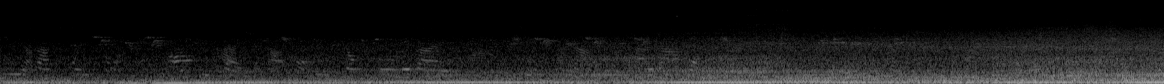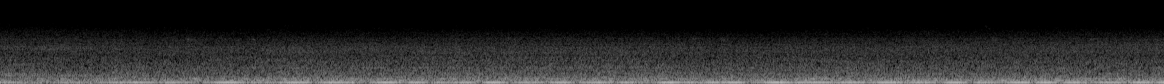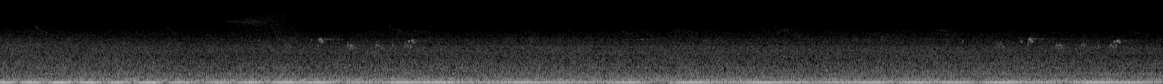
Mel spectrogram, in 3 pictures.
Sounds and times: Traffic Sound 4.5 - 16.6
Birdsong 26.2 - 34.9

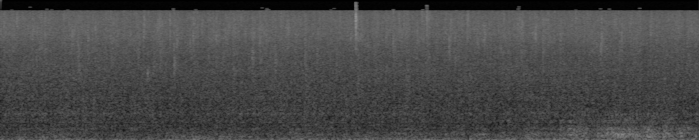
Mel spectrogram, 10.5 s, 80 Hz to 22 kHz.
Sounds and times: rain 0.0 - 10.4
Thunder 8.5 - 10.4

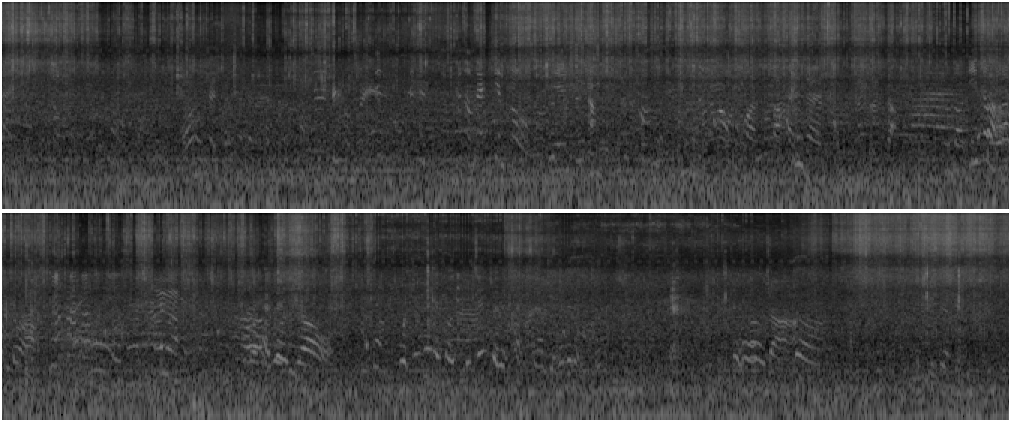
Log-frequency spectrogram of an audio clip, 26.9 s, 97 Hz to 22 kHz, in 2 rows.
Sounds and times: Bicycle sound 0.0 - 26.8
Traffic Sound 5.1 - 26.8

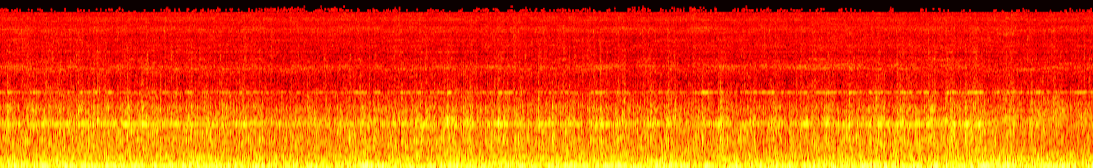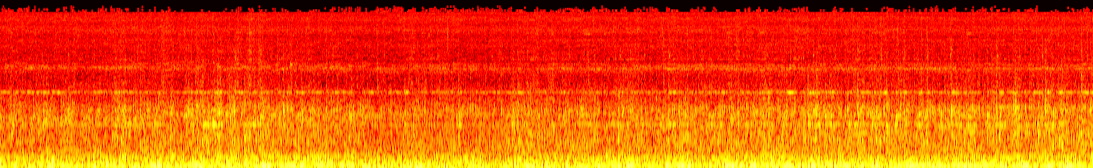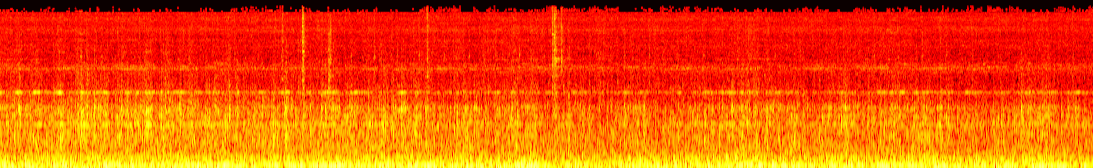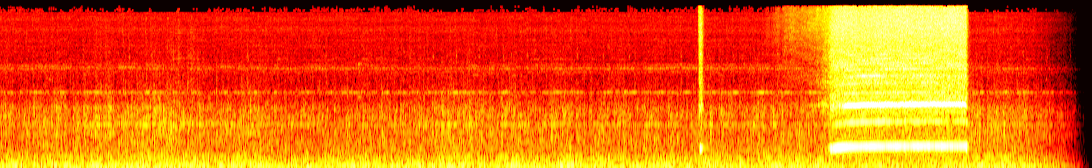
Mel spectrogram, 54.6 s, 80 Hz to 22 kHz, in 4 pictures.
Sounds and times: Travelling in a 1930s steam engine 0.0 - 54.4
hiss of the steam 50.7 - 53.1
steam whistle sounds 50.7 - 53.1

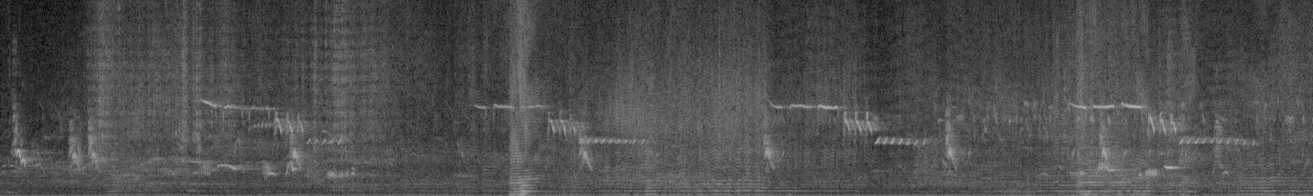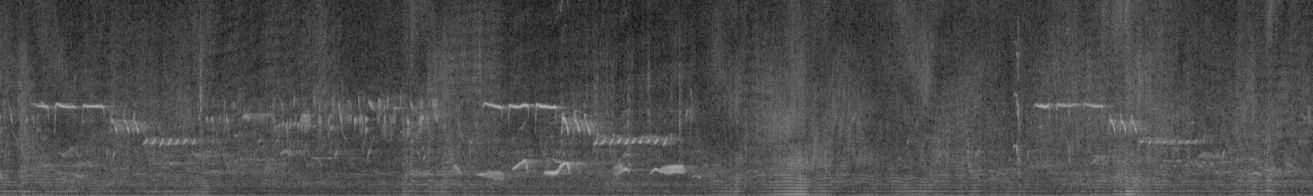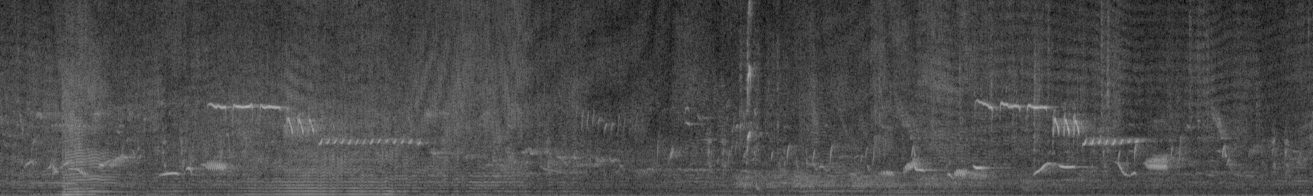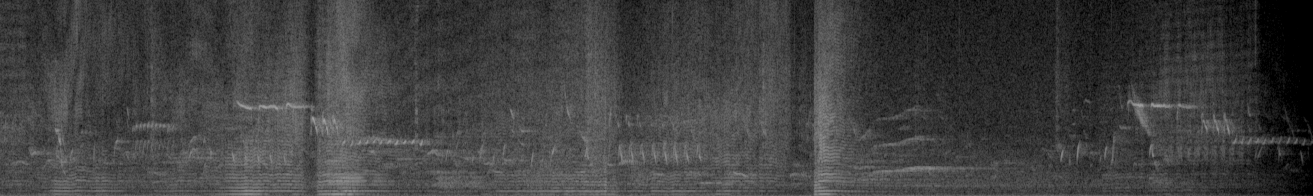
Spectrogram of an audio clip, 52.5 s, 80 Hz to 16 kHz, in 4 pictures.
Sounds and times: bees gathering at a water container 0.9 - 8.6
bees gathering at a water container 9.3 - 32.4
bees gathering at a water container 37.7 - 48.3

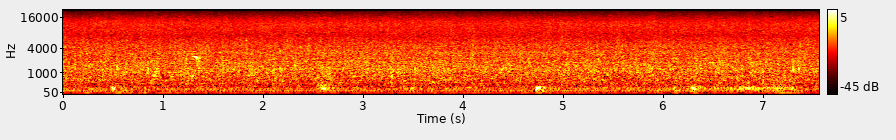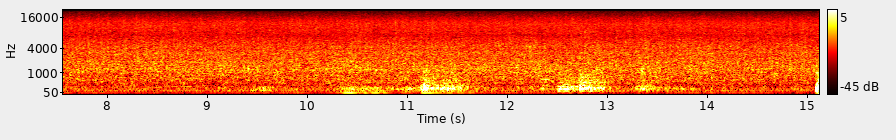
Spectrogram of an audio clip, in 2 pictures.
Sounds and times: water 0.0 - 15.1
Birds call 0.8 - 1.7
Track construction 10.4 - 15.1

